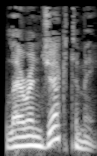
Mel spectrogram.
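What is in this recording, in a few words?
"laryngectomy", British English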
